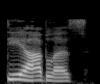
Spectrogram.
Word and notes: diabolos: British English

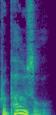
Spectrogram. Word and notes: proposal: British English

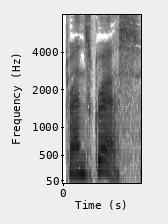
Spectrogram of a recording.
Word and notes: transgress: American English

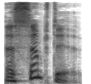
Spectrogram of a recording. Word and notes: assumptive: British English

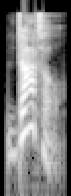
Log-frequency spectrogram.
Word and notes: dottel: British English

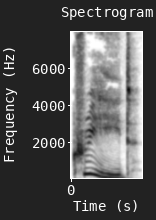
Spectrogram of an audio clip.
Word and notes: creed: British English

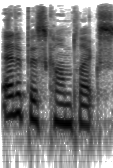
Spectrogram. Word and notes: oedipus complex: American English

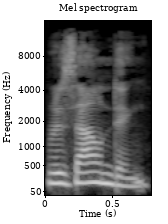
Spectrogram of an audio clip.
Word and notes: resounding: American English

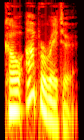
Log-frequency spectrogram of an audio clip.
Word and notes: cooperator: British English

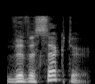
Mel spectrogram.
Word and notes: vivisector: British English

